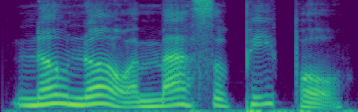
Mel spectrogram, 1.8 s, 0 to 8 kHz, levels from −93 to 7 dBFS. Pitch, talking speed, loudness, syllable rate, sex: 180 Hz, 200 wpm, -17 LUFS, 4.2 syllables/s, male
